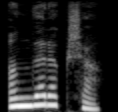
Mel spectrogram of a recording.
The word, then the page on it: ಅಂಗರಕ್ಷೆ: aŋgarakṣe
